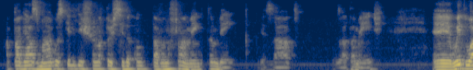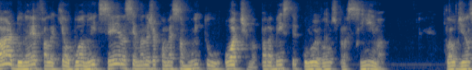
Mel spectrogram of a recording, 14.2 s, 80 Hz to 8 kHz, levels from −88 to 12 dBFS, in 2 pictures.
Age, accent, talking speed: 20-39, Brazilian, 155 wpm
